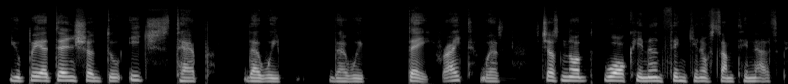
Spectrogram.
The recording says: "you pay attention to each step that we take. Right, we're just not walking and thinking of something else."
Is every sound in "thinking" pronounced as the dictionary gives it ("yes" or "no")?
yes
